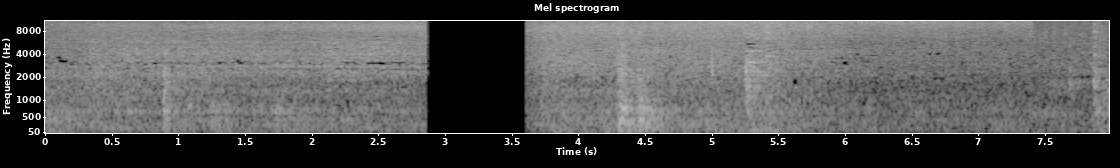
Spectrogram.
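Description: Tomatoes softening in oil for daliya give a steady, close frying sizzle, broken by a short silent gap, then continuing with occasional faint stirring clinks.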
